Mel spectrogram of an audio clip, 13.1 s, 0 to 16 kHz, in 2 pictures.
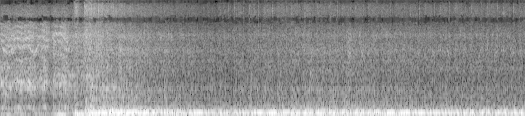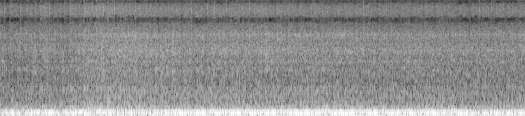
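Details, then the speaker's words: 1961 Mercury Comet with an LS V8 swap and Haltech ECU, first start in 26 years, cooling fan not installed. Catches after a brief crank and settles into a steady, deep, even idle with light revving; sounds healthy: normal running. "all right I'm happy it sounds healthy we are going to turn this off now"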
